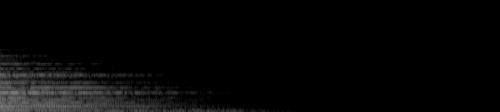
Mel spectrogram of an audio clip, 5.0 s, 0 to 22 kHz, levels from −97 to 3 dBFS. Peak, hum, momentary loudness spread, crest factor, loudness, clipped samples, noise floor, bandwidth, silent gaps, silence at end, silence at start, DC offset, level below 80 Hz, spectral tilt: -40 dBFS; none; 14 LU; 22 dB; -57 LUFS; under 0.1%; -87 dBFS; over 20 kHz; none; 2.65 s; 0 s; under 0.1%; -78 dBFS; -8 dB/octave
